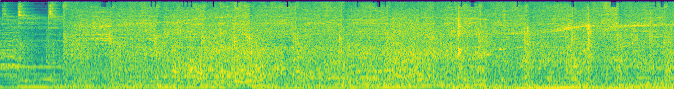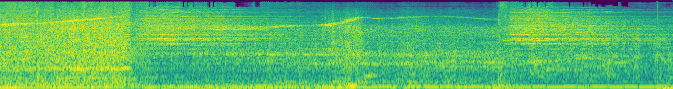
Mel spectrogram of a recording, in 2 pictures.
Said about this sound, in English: Here comes a big truck.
